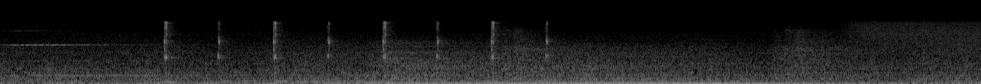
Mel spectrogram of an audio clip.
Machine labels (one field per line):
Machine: valve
